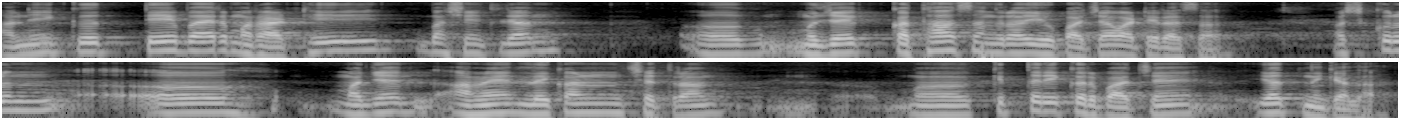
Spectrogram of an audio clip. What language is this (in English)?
Konkani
